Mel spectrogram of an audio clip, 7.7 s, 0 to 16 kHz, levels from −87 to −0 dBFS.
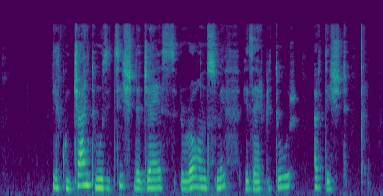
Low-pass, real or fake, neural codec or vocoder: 9.9 kHz; fake; vocoder, 22.05 kHz, 80 mel bands, Vocos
